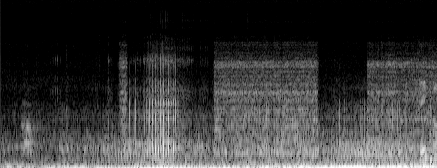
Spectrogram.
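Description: Low, steady rumble of a car's engine and tyres heard from inside the cabin while driving slowly. A short pitched sound comes about two seconds in, and a hiss switches on about three seconds in, stops for a moment near five and starts again.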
